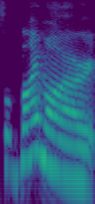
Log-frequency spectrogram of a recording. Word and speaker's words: Weimar: So yes, Weimar is it's spelled Weimar because yes, W is V in German.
